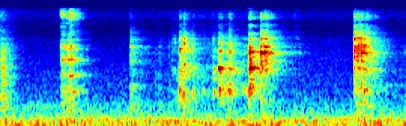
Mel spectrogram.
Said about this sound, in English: Jane and Lydia loaded the dishwasher.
